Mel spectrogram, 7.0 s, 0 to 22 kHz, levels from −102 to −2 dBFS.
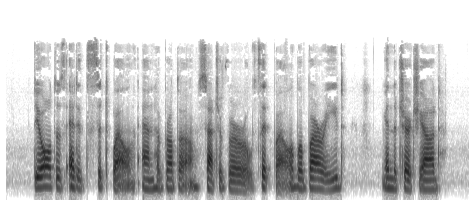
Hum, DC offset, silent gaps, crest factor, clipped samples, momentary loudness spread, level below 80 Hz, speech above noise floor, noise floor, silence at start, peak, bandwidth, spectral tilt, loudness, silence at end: none; under 0.1%; none; 20 dB; under 0.1%; 11 LU; -72 dBFS; 35 dB; -58 dBFS; 0.5 s; -4 dBFS; 11 kHz; -6 dB/octave; -24 LUFS; 0.4 s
